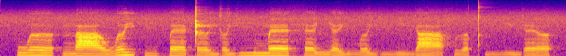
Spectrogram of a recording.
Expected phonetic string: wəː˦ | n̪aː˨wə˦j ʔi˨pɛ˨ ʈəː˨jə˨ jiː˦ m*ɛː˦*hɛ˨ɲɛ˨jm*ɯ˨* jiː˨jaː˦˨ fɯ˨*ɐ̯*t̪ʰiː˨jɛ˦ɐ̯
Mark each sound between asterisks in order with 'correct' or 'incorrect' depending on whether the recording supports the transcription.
correct, incorrect, correct

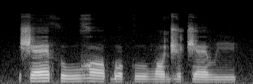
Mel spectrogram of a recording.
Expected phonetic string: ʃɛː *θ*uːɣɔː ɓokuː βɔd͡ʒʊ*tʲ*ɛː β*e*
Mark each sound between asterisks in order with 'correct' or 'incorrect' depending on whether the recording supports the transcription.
correct, incorrect, incorrect

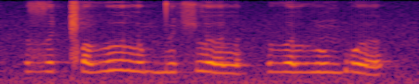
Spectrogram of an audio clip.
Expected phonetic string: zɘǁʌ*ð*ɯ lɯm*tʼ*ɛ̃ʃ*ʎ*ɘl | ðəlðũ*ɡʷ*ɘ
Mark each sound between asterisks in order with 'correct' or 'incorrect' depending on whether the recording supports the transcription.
correct, incorrect, incorrect, correct

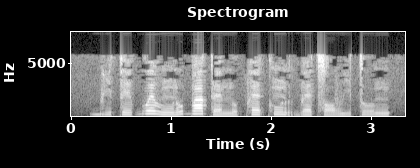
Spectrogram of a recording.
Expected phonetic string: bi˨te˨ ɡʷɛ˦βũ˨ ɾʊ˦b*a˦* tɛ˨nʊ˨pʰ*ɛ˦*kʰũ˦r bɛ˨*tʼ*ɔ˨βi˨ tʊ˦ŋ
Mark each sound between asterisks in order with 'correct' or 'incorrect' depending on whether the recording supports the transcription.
correct, correct, incorrect

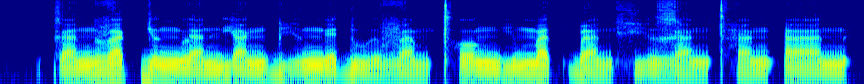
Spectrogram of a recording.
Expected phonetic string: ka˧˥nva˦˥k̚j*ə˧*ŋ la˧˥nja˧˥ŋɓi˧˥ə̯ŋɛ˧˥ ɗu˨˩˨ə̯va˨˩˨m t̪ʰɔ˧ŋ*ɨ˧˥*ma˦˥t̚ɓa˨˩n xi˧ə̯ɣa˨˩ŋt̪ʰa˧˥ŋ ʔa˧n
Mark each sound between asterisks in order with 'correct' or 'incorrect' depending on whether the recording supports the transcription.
correct, incorrect

